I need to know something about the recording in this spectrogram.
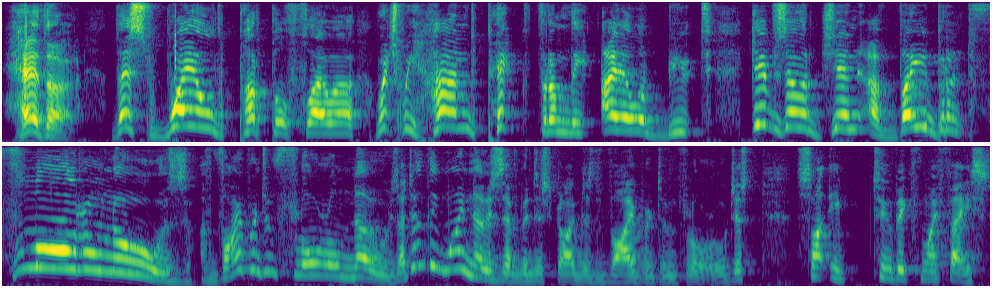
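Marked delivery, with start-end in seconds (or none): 0.1-8.8 deliberate put-on Scottish accent, raised and unhurried. Reading out your gin's Isle of Bute description to listeners, in a Scottish accent. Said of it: "I shall be bringing out the Scottish accent again".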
